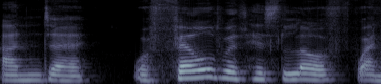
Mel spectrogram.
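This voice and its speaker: A woman's medium-pitched voice with a dark, mellow tone, in a very clean recording with a silent background. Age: 80s+. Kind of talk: devotional talk. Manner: hesitant, many fillers.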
